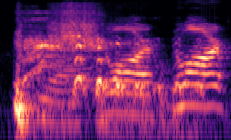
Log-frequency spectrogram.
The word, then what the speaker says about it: noir: Why are you saying noir like an Australian saying no? I don't know. Noir.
